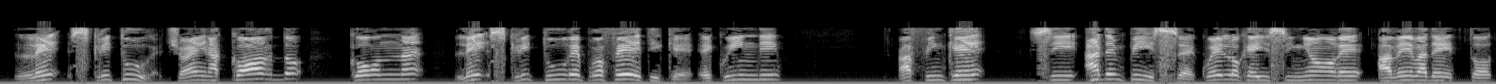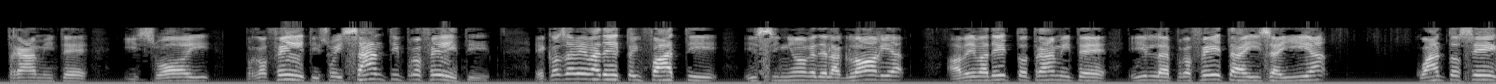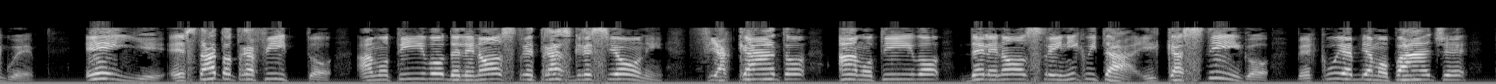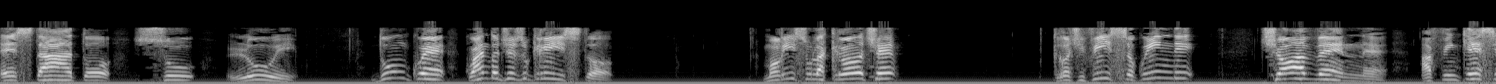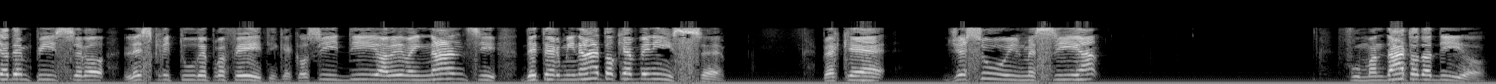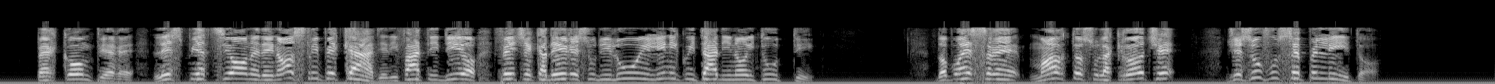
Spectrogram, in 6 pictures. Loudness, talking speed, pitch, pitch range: -10 LUFS, 85 wpm, 205 Hz, 145-235 Hz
